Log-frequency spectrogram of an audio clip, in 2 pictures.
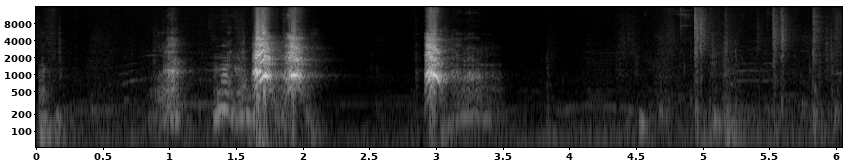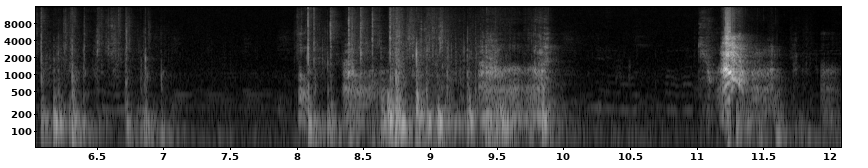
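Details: Elsie the dog, tucked under an office chair, gives a few scattered barks, including a quick double bark early on, between quieter rustling and thumping sounds.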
